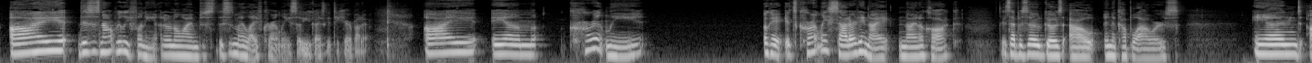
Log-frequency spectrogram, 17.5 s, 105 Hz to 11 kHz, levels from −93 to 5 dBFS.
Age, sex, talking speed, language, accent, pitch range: 20-39, female, 150 wpm, English, American, 170-210 Hz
